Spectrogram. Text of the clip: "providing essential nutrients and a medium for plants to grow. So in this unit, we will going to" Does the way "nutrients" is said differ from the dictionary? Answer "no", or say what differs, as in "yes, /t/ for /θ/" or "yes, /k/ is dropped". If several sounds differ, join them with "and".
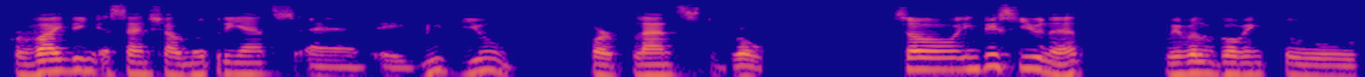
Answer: no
